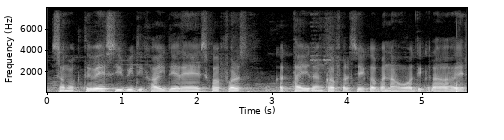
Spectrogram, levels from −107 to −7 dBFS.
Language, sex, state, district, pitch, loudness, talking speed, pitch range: Hindi, male, Uttarakhand, Uttarkashi, 105 Hz, -20 LUFS, 215 wpm, 100-105 Hz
